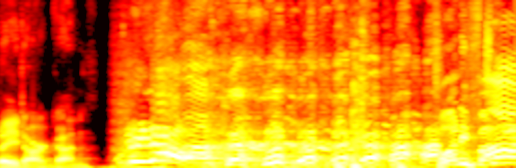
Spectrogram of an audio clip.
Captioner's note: everyone laughs happily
